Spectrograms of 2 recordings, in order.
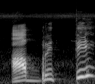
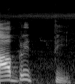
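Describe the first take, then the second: First: আবৃত্তি with a clearly held double tt, abritti; teacher contrasting the two forms; doubled t. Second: আবৃত্তি slow and deliberate, a-britti; slow formal contrast take; careful formal form. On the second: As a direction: say আবৃত্তি slowly, each syllable shaped. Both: Shown as a demonstration. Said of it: "দুটো তফাৎ বুঝতে পারছেন".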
